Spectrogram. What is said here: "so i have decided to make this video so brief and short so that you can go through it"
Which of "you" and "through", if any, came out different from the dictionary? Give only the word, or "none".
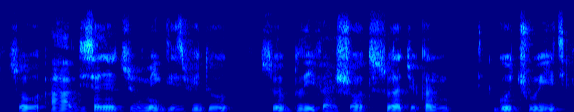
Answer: through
